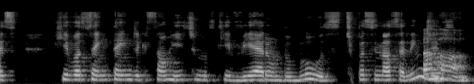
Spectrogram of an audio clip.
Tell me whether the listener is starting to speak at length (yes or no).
yes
